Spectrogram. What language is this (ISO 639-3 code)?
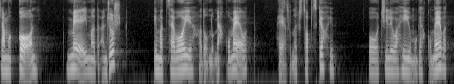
mzl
